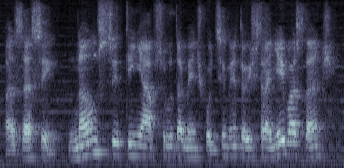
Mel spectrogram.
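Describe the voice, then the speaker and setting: An older man from northern Portugal, a church elder, recalling his life slowly with restarts in a studio interview. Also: mid-range voice, dull audio, soft background music. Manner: halting, reflective storyteller with frequent restarts. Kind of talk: unscripted interview. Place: podcast studio.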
